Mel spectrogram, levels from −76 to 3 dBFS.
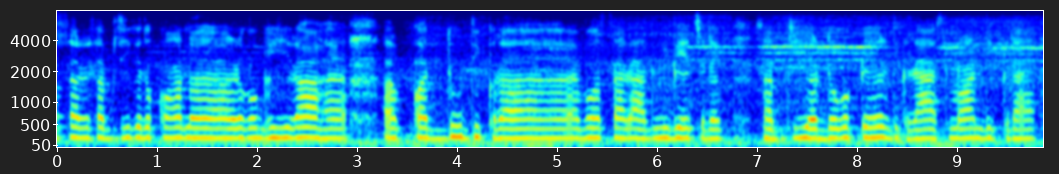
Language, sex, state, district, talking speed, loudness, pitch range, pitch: Maithili, male, Bihar, Supaul, 190 wpm, -25 LUFS, 205-220 Hz, 210 Hz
